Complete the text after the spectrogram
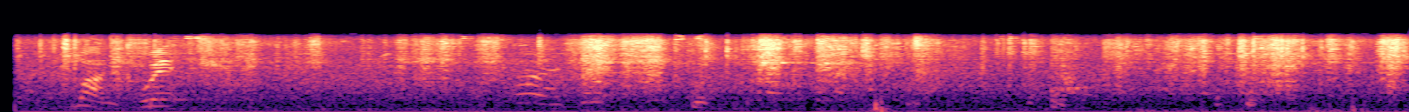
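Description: Trampoline springs creak under bouncing.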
